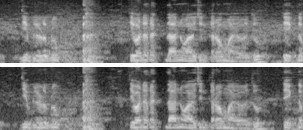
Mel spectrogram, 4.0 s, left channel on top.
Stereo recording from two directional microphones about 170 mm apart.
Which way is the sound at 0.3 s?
15° right (ahead or behind).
